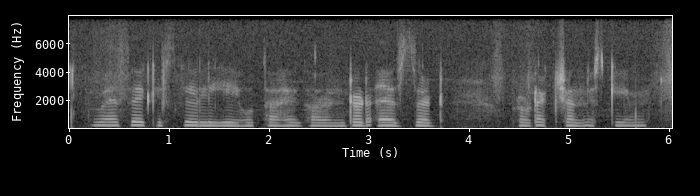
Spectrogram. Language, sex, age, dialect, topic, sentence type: Hindi, female, 18-24, Kanauji Braj Bhasha, banking, statement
